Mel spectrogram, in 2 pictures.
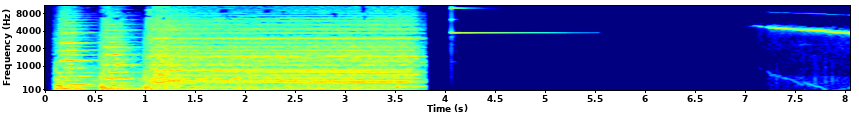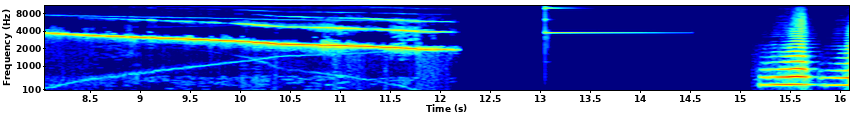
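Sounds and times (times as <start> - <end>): descending cartoon whistle: 7.0 - 12.2.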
